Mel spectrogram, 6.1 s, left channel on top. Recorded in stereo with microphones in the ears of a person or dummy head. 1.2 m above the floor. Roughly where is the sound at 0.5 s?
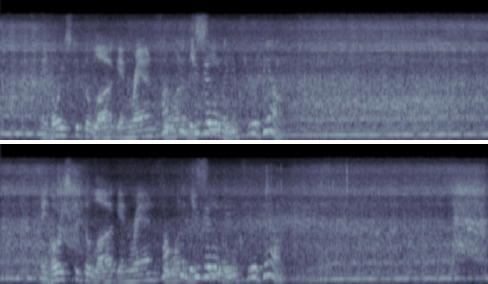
Right.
